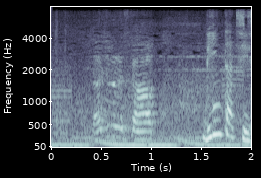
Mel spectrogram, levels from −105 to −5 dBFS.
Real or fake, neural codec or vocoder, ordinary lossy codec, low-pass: fake; vocoder, 44.1 kHz, 128 mel bands every 256 samples, BigVGAN v2; none; 7.2 kHz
